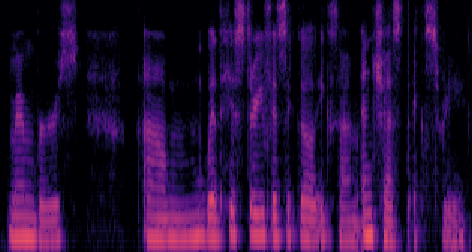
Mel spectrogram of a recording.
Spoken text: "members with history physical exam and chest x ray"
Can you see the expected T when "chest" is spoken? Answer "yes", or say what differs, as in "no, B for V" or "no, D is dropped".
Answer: yes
